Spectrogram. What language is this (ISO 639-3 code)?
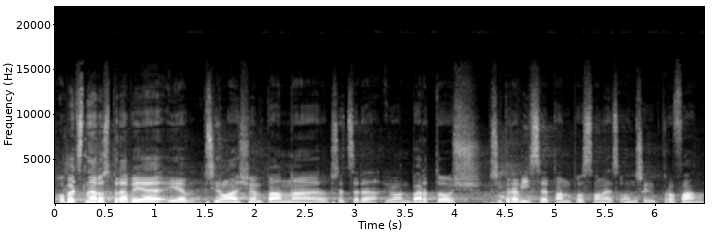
ces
